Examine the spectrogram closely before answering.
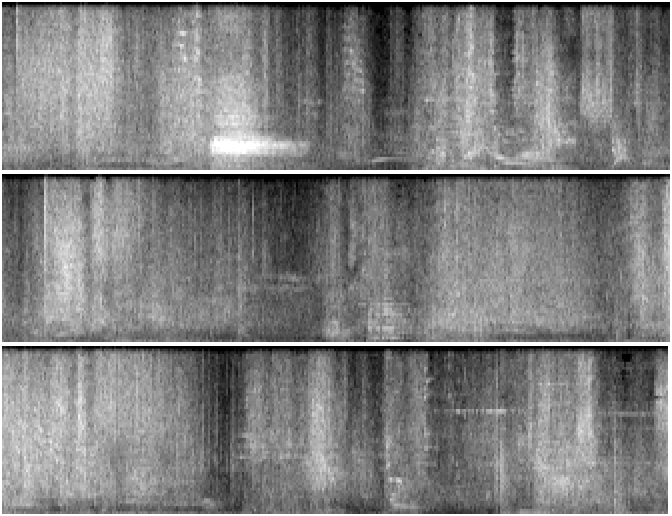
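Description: Blows land with heavy thuds.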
